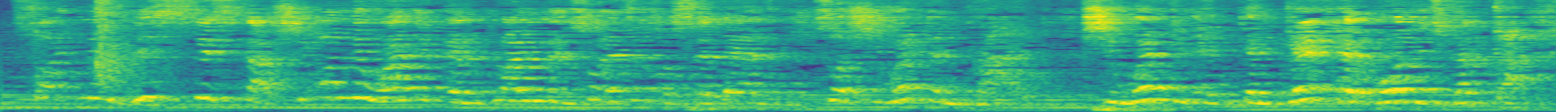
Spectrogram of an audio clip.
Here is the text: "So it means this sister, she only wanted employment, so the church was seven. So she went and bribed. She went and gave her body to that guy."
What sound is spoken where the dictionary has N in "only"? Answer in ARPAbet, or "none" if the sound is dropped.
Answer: N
